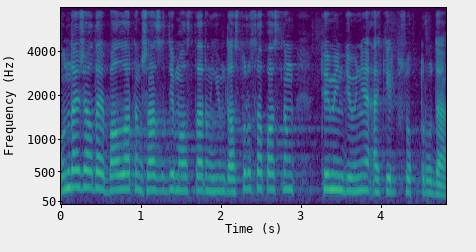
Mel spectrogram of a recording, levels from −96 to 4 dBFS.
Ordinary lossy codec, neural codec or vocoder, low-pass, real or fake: none; none; none; real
